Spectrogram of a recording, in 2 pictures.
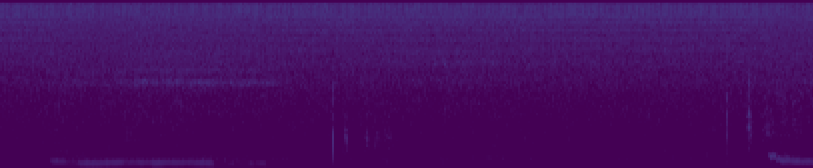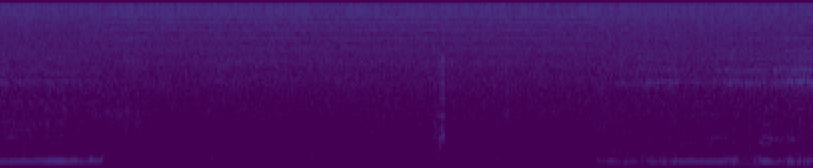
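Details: Sleeping Bully dog snoring: soft, low humming snores a few breaths apart in a quiet room.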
